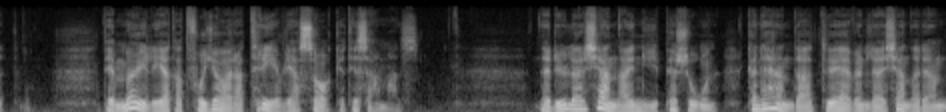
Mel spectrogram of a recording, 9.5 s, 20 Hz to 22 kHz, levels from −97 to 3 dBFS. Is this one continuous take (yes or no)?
yes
